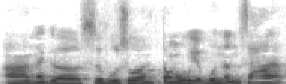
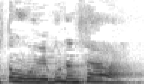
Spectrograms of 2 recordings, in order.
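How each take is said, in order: First: Said in the usual way. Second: 动物也不能杀 repeated much higher and louder in disbelief; shocked echo. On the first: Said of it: "他说动物也不能杀啊". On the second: Retold or imitated. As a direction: echo the rule back in high-pitched shock. (惊讶地尖声重复“动物也不能杀啊”)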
